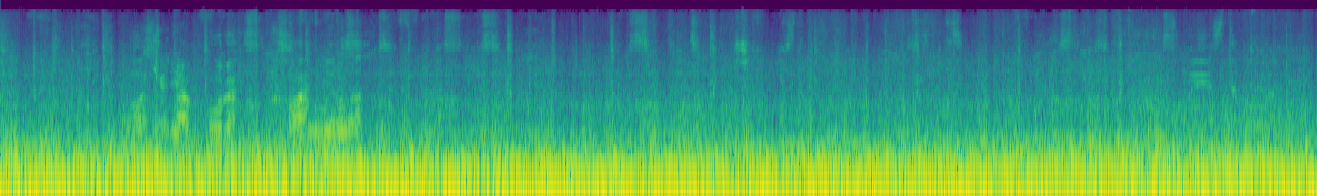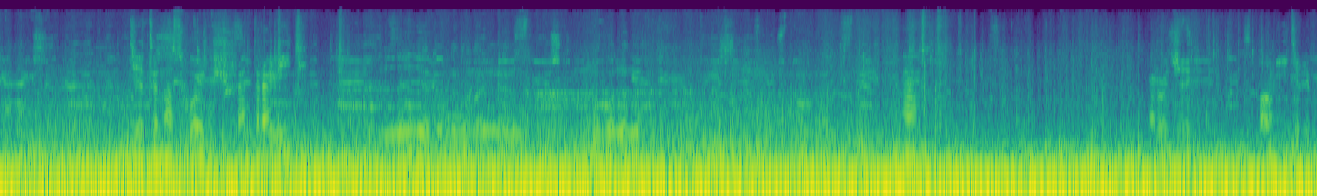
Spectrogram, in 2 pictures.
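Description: Tyres rumble steadily on a road.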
